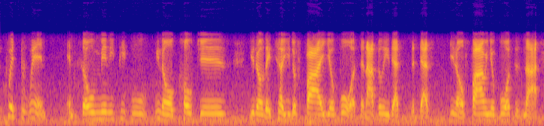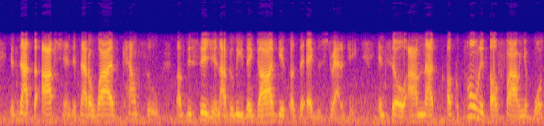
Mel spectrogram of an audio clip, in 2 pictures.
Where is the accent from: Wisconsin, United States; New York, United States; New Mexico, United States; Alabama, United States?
New York, United States; New York City; I come from Harlem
